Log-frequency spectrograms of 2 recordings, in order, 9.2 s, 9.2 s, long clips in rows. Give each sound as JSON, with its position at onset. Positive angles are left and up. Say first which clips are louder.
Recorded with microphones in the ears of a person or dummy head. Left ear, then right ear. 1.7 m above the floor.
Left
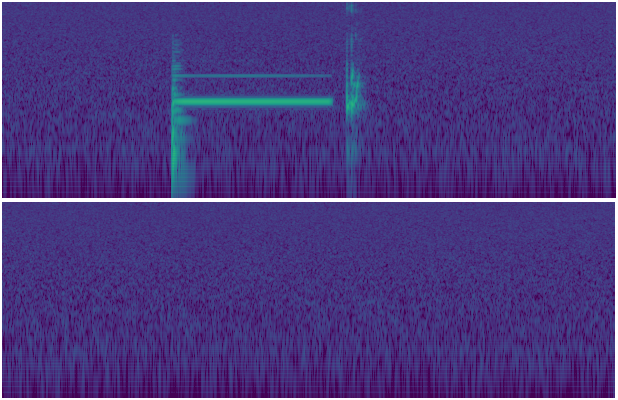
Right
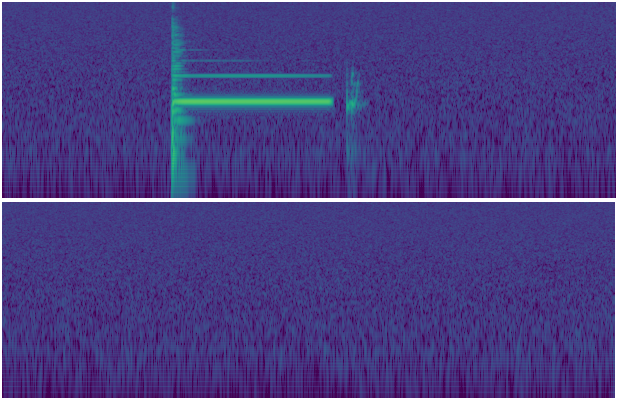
{"t": 1.3, "sound": "a guitar", "louder": "right 11 dB", "side_deg": -80}
{"t": 2.6, "sound": "dripping", "louder": "left 4 dB", "side_deg": 55}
